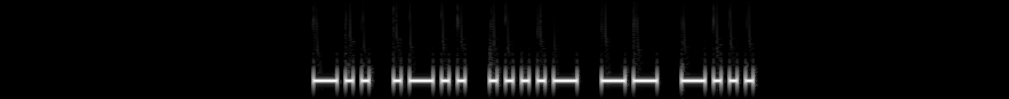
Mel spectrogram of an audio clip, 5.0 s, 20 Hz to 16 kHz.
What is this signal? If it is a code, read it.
Morse code, heard as a keyed tone, about 31 wpm, 700 Hz. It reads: DL4MB
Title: DXCC-100 Call Signs - 5 Characters - 30wpm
